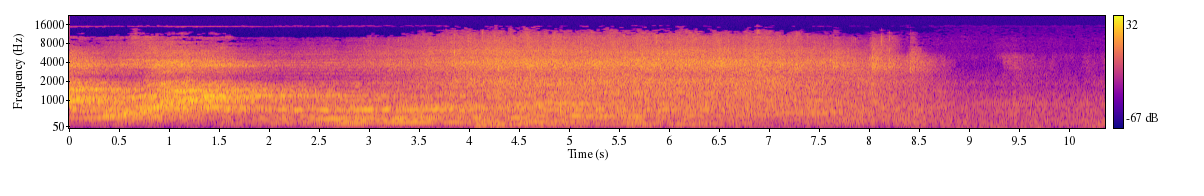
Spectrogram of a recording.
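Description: Choral music, a choir singing with musical backing, loud at first and fading down near the end.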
